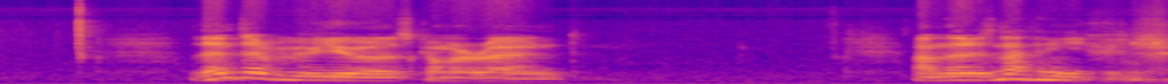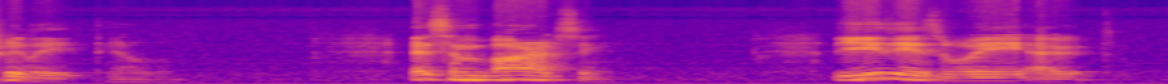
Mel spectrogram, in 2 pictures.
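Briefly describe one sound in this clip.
An older man speaks slowly and calmly, close to a microphone, with pauses between phrases.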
